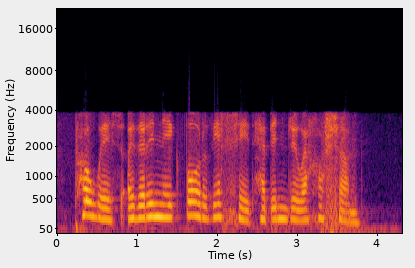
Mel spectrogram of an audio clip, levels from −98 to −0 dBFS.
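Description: A speech clip carried through the Bluetooth CVSD headset codec, whose one-bit delta coding, consistent with a 64 kbps link, leaves nothing above 4 kHz. S sounds turn scratchy, loud high passages distort as the step size lags, and a granular hiss sits underneath. On a spectrogram everything stops sharply at 4 kHz over a grainy floor. From 3.30 to 3.74 s, bit errors on a Bluetooth voice link add a rushing crackle without sharp clicks, since each flipped bit carries little weight. The error rate is around one and a half percent. This shows as a broadband speckled patch on the spectrogram and a fuzzy thickening of the waveform there.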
